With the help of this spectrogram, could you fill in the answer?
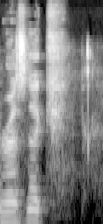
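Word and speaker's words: Rzeznik: smoother voice than John Resnik but yeah it is very goo doll's right that's how you pronounce it John Resnik yeah the the first Z is silent okay good because when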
